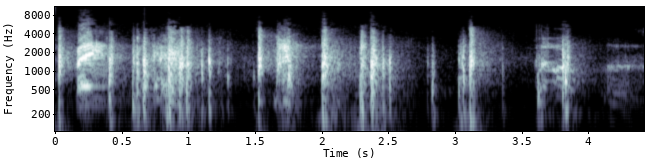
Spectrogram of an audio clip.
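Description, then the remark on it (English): A scuffle in which a servant beats a man: rapid, irregular thumps and whacks, about a dozen blows over a few seconds, mixed with strained grunts, ending in a heavier thud as the man falls to the floor. “Now pick Mr. Casey up from where he's fallen and throw him out the door.”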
